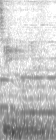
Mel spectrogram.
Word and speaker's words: Xi: Also, the president of China, his name is Xi, as in Z, is pronounced Z, Xi Jinping.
